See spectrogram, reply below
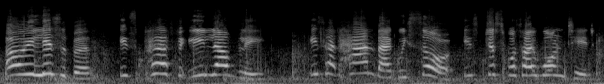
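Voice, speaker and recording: A woman's voice: very high-pitched, very animated, normal speed, noisy background. An actress playing a shy, sweet schoolgirl of about eleven in a children's radio play, speaking earnestly. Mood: delighted, touched. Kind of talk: 1970s full-cast children's radio play acting.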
